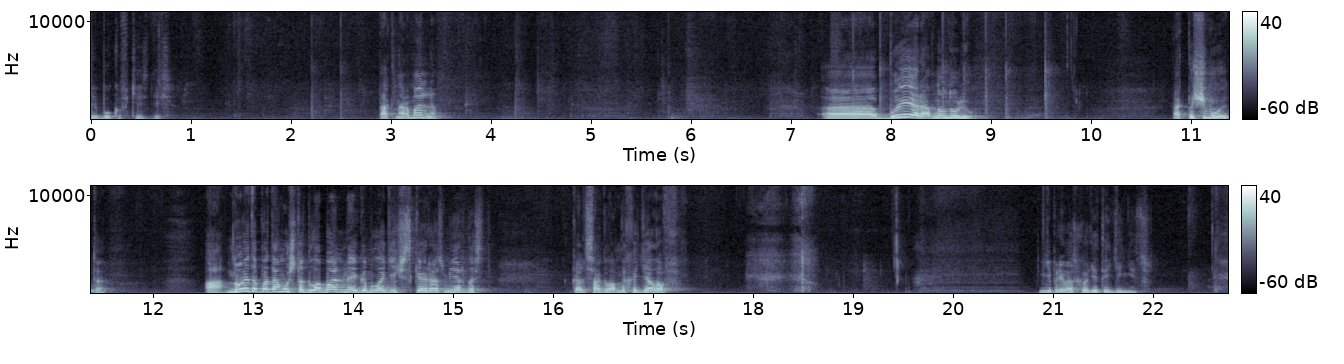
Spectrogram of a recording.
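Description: An elderly man lectures in short, halting phrases with long pauses, in a room with a slight echo.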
